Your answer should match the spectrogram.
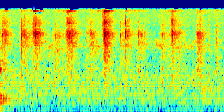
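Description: Faint, irregular light clicks and ticks of small metal plasma-torch parts being handled at the torch head as it is taken apart.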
